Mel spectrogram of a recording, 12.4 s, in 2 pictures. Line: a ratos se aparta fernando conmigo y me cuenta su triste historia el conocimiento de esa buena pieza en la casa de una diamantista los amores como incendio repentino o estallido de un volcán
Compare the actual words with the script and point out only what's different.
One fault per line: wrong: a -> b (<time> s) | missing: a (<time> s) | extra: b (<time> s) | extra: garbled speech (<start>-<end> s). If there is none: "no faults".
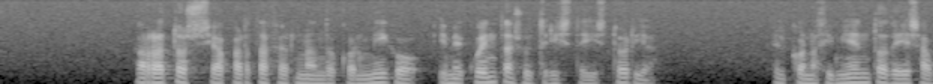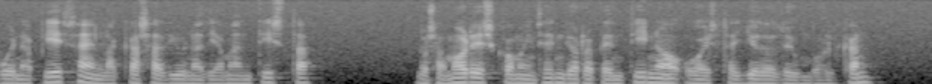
no faults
